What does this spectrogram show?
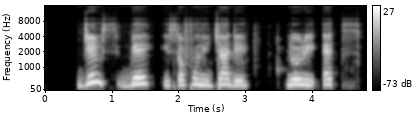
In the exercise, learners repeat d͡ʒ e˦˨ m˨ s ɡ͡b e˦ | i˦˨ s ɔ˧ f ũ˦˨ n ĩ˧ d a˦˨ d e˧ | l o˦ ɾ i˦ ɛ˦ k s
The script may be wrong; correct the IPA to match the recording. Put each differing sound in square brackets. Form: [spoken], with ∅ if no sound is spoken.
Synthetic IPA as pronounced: d͡ʒ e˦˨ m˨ s ɡ͡b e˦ | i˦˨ s ɔ˧ f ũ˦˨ n ĩ˧ [d͡ʒ] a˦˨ d e˧ | l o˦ ɾ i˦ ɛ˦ k s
